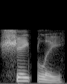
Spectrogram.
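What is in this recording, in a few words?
"shapely", US English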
